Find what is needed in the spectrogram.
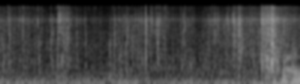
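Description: Plastic bubble wrap crinkling and crackling as hands unwrap it, in irregular bursts with the loudest crackle near the end.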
